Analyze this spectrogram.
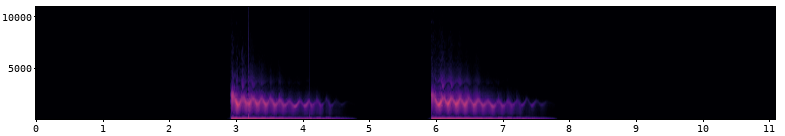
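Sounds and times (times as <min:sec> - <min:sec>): warbling boing sound effect: 0:02.9 - 0:04.6, 0:06.0 - 0:07.6.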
